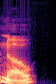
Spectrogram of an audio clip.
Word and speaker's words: know: No pronuncie la letra K en la última palabra. – Do you know?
